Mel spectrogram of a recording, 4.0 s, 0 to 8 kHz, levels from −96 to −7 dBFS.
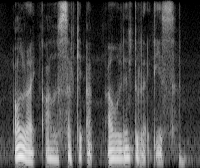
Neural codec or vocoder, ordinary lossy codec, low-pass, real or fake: codec, 16 kHz, 2 kbps, FunCodec, trained on Chinese and English, 25 frames a second; none; none; fake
